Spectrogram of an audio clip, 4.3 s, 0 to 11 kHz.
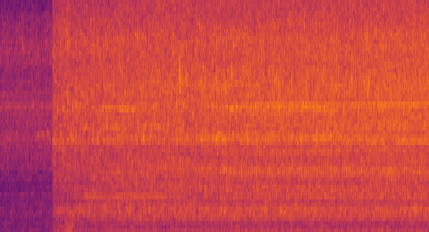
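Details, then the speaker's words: Neglected 180,000-mile C5 Corvette Z06 LS V8, cold start idle: quick repeating belt chirp; the harmonic balancer is shot and needs replacing, a high priority since failure can damage the timing cover and rack and pinion. "that chirping noise and the ls's propensity to eat harmonic balancers we've got to take a look"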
